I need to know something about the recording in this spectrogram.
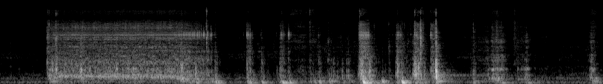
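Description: DeWalt cordless driver fitted with a right-angle attachment runs for about a second and a half, driving a screw with a washer into a cabinet panel, then stops. A string of clicks and a few heavy knocks follow.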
